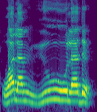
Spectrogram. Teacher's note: وَلَمْ یولد، یا واو پیش یو ہے، تو آپ اس کو ایک حرف کے برابر کھینچ کر پڑھیں گے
